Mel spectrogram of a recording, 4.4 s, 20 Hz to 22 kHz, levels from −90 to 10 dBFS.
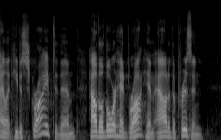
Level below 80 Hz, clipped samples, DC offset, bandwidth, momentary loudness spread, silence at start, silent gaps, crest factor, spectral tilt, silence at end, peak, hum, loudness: -76 dBFS; under 0.1%; under 0.1%; 15.5 kHz; 11 LU; 0 s; none; 22 dB; -5 dB/octave; 0.4 s; -14 dBFS; none; -35 LUFS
